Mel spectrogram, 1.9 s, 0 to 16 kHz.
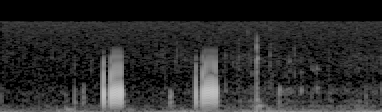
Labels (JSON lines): {"label": "biophony, knock croak", "recorder": "SoundTrap 300"}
